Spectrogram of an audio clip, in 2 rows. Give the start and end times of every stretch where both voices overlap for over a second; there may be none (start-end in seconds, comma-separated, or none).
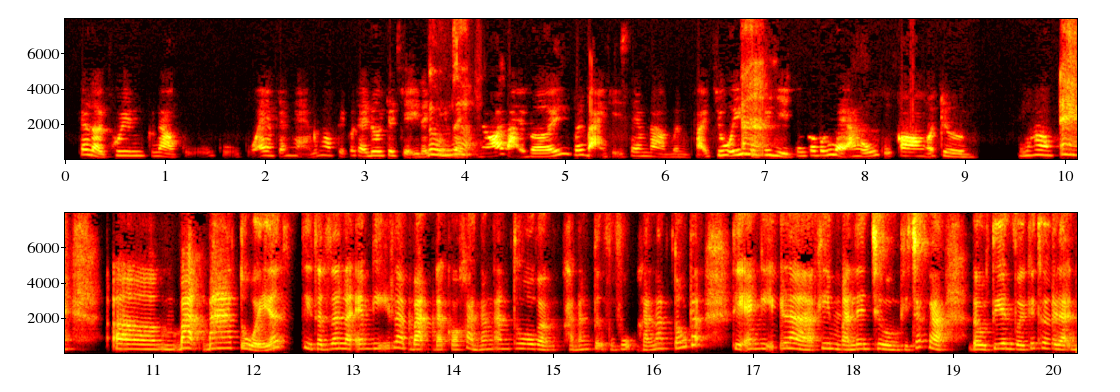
none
